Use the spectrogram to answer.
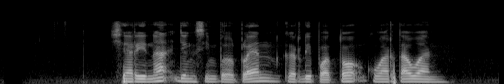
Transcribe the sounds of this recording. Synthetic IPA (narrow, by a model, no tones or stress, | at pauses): ʃɛɾinaʔd͡ʒɨŋsimpəlplɛnkɨrdipɔt̪ɔkuwart̪awan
